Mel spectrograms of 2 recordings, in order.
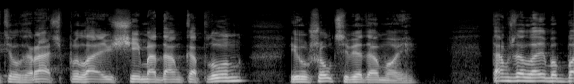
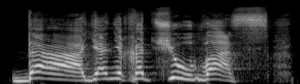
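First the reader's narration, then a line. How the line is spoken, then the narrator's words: Agitated shout. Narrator (Russian): прокричала тогда мадам Каплун, вся пылая, с волнующейся грудью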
